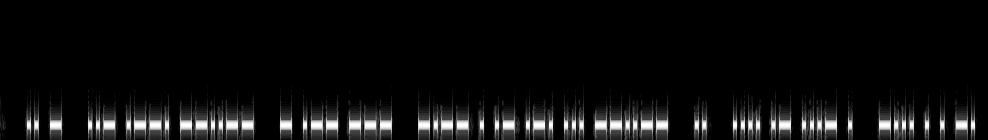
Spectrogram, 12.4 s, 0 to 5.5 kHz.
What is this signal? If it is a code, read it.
Morse code, heard as a keyed tone, about 25 wpm, 600 Hz. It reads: IT UP, TWO YEARS, I HAVE BEEN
